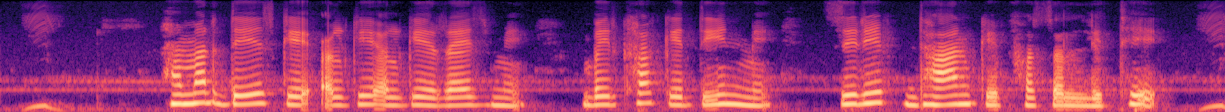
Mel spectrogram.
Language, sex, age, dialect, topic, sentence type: Chhattisgarhi, female, 25-30, Northern/Bhandar, agriculture, statement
